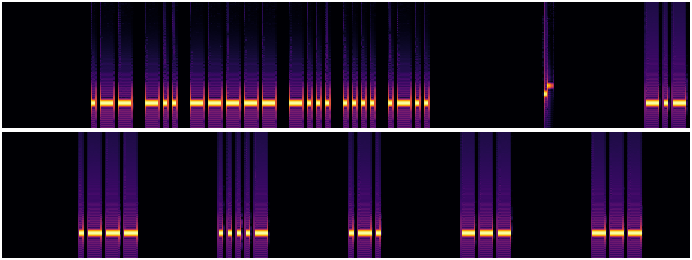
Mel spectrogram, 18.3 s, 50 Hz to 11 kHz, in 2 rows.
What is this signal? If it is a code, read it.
Morse code, heard as a keyed tone, about 20 wpm, spaced as for 10 wpm, 700 Hz. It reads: WD0BHL KJ4ROO
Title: USA Call Signs - 6 Characters - 6x Character Spacing - 20wpm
